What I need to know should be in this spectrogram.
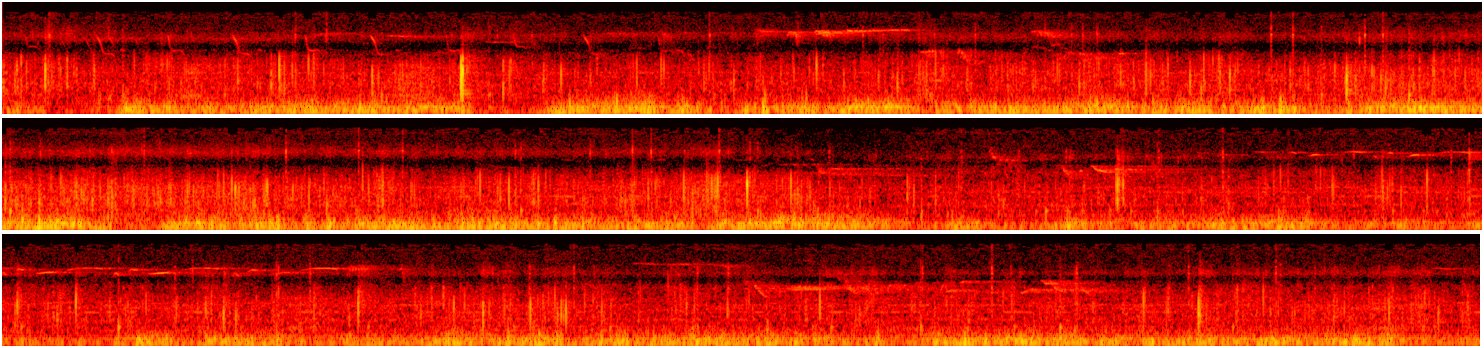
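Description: Wind rumbles against a microphone.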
